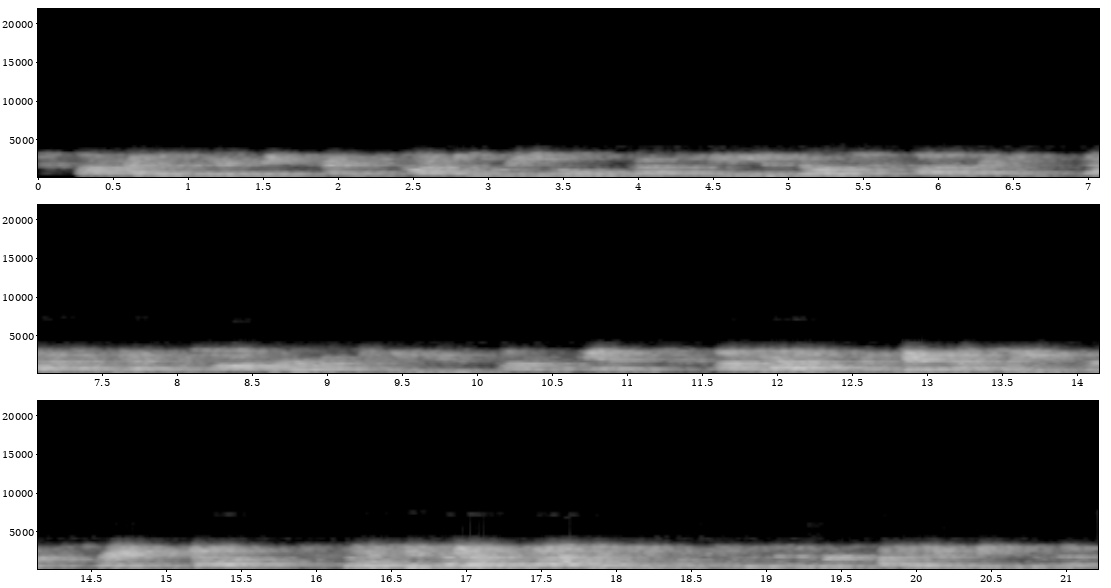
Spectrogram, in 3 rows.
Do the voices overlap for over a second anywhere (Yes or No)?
Yes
